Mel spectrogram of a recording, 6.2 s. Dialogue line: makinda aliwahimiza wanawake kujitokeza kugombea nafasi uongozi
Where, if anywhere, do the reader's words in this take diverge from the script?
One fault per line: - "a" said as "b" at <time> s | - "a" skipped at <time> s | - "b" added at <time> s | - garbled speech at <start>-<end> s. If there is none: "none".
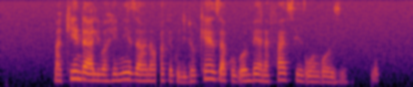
none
